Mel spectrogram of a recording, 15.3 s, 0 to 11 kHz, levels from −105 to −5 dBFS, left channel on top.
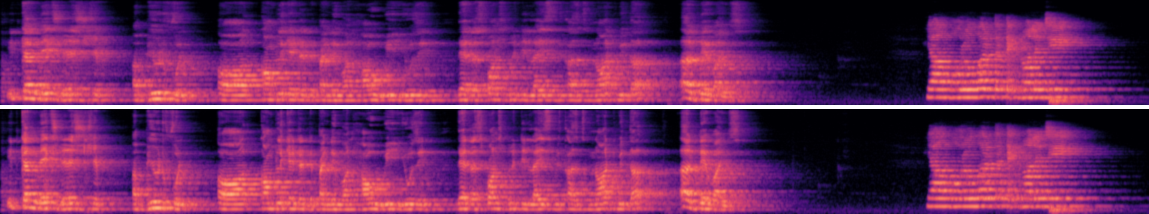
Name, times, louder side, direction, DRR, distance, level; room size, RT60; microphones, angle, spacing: voice 1, 0.1-1.4 1.8-2.5 2.9-5.7 6.1-8.6 9.1-9.9, right 2 dB, 70° right, 3 dB, 0.4 m, -29 dB
voice 2, 12.3-14.2, left 2 dB, 55° left, -5 dB, 0.5 m, -28 dB
3.7 x 2.1 x 3.4 m, 1.4 s
head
